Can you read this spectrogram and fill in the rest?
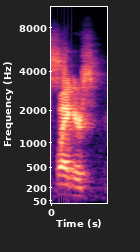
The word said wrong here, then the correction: Wits and Wagers: You're probably mispronouncing it.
